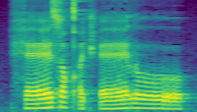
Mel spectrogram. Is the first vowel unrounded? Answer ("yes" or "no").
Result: yes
